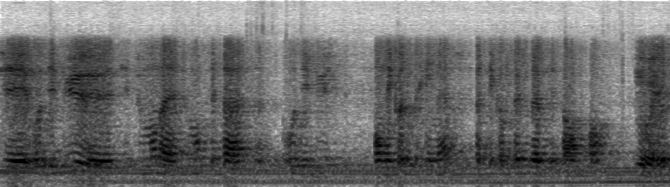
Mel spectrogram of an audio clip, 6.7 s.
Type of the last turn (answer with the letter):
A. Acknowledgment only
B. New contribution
B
